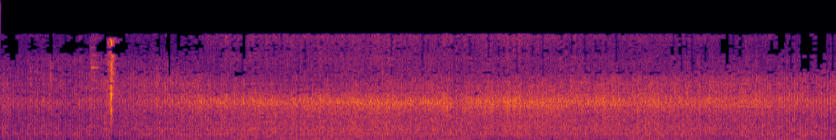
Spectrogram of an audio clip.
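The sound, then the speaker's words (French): A gas-fired copper cylinder heating a soldering iron tip in a workshop gives a steady, even, roaring hiss with a low hum beneath it. A single brief click sounds near the start. “c'est un cylindre un peu cuivré qui fonctionne donc au gaz, qui chauffe une panne.”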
